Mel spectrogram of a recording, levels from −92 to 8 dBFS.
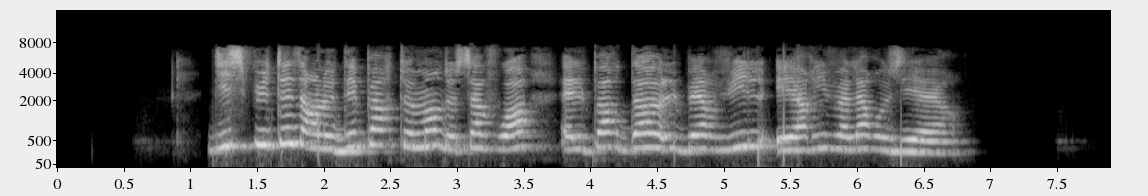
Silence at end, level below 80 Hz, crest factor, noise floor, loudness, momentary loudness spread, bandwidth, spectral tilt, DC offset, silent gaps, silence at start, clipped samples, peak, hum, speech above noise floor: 1.15 s; -62 dBFS; 16 dB; -47 dBFS; -15 LUFS; 6 LU; 7.8 kHz; -1 dB/octave; under 0.1%; none; 0.9 s; under 0.1%; -2 dBFS; none; 32 dB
